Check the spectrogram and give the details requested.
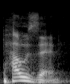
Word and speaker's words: Pause: Yes, we also pronounce the E in the end. Pause.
